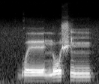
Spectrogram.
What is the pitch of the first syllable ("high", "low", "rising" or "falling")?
low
